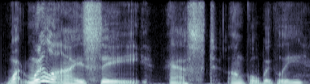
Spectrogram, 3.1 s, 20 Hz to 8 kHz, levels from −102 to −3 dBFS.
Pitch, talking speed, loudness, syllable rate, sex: 150 Hz, 135 wpm, -21 LUFS, 4.1 syllables/s, male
